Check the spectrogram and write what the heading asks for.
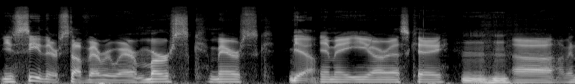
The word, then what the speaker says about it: Maersk: So the company, I don't know how you pronounce it. You see their stuff everywhere. Maersk.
